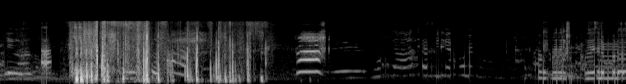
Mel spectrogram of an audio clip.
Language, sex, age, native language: Icelandic, male, 18-19, Icelandic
